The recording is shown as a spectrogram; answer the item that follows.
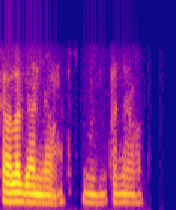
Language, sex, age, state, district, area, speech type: Telugu, male, 18-30, Andhra Pradesh, Visakhapatnam, urban, conversation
